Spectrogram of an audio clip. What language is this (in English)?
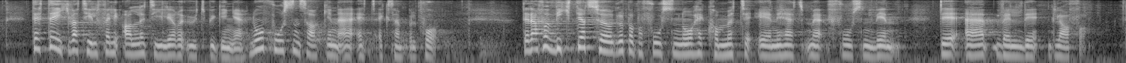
Norwegian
